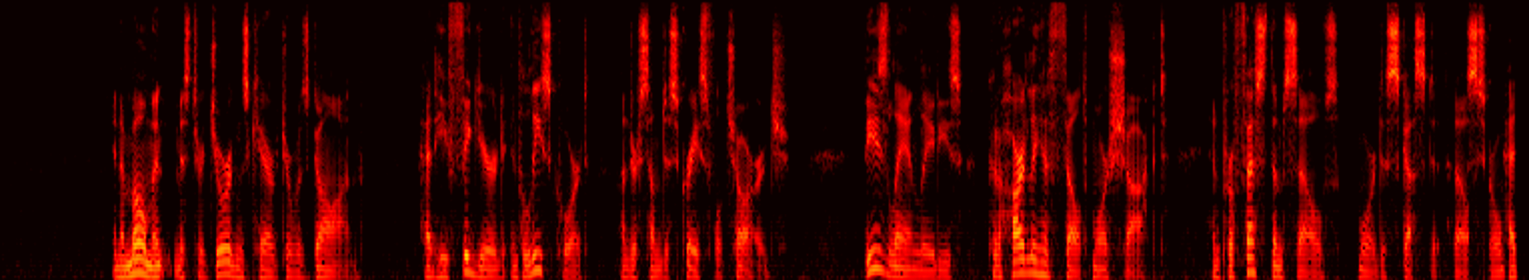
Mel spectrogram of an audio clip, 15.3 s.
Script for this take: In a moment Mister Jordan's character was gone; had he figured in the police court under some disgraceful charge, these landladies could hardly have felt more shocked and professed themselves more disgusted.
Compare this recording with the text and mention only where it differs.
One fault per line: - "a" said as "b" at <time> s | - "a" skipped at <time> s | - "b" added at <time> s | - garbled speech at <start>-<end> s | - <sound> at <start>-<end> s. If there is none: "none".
- "the" skipped at 5.2 s
- garbled speech at 14.5-15.2 s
